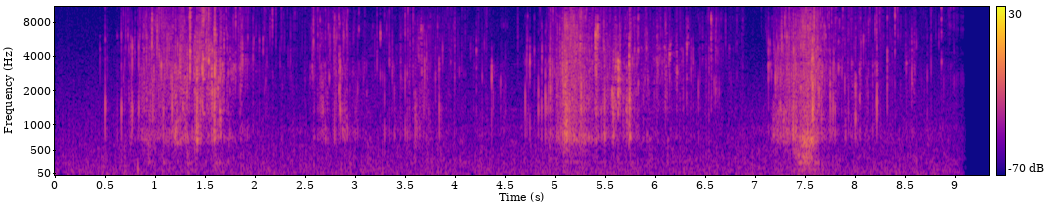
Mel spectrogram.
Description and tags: Wet spaghetti being squahsed.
